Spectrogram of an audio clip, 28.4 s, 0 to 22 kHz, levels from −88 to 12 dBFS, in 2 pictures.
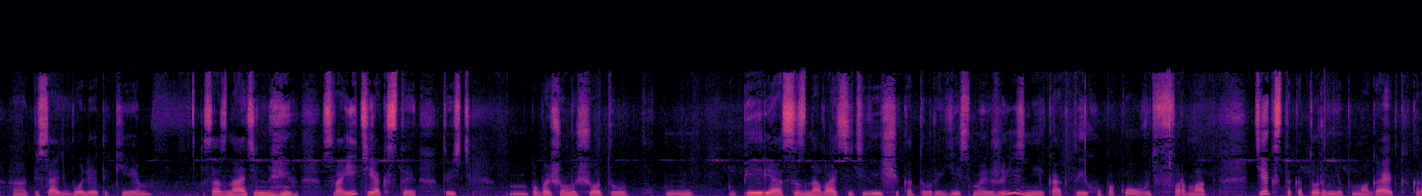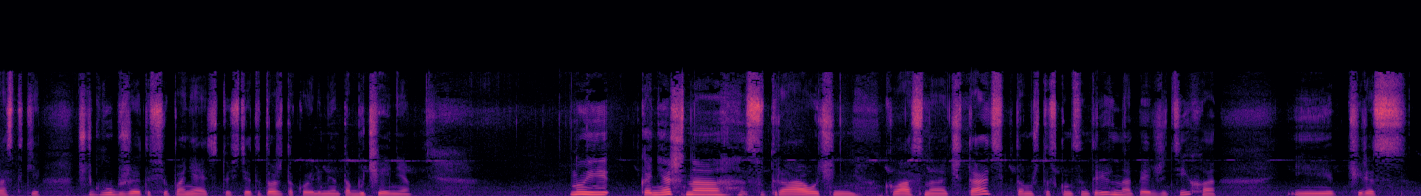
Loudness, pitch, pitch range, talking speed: -32 LUFS, 180 Hz, 170-195 Hz, 125 wpm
